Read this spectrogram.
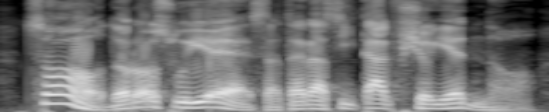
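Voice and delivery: high, loud husband's protest; indignant retort. A narrator's reading. Father defending giving his son a drink, indignant.

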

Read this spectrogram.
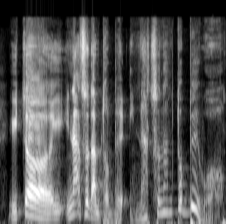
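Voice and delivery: high-pitched complaining voice; exasperated young woman. A narrator's reading. Martyna's thought during the Gospel reading, exasperated.

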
